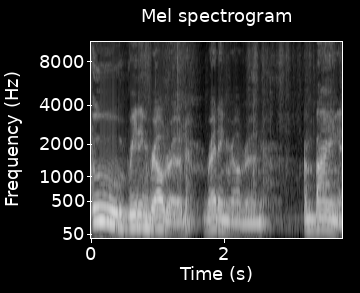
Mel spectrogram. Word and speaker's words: Reading: My dad said it was a place in Pennsylvania called Reading. – Wow. – So yeah, it's pronounced it that way.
